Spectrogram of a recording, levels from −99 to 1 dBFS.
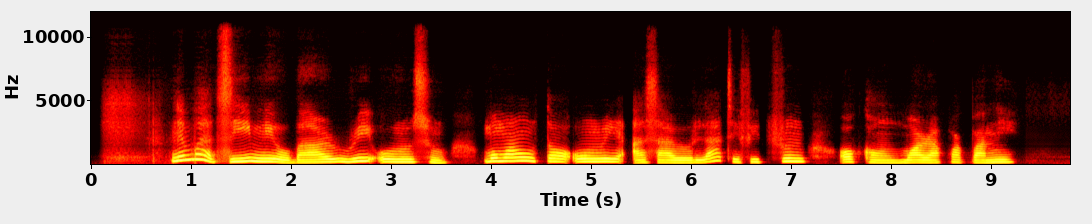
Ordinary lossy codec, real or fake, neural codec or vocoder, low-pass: none; fake; codec, 24 kHz, 0.5 kbps, DualCodec; 10.8 kHz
